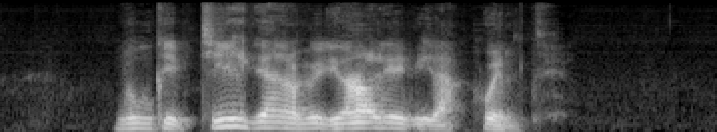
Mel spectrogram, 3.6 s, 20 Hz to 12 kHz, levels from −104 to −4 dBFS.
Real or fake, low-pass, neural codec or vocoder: fake; 10.8 kHz; codec, 24 kHz, 1.5 kbps, HILCodec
